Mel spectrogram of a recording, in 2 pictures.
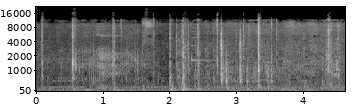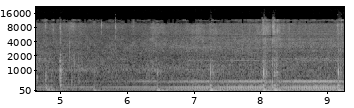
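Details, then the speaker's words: Acura TL V6 idling with uneven popping stumbles as the check engine light comes on; scan tool live data shows a cylinder 4 misfire. "you hear that little poop boop yeah got it plugged into this game tool live data we got a misfire slender four so that's what's happening"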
